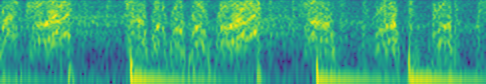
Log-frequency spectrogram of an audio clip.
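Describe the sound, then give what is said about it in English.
A DJ scratches a record in fast, gritty back-and-forth strokes over a dense beat, with several heavy low thumps marking the rhythm. “I can cut and scratch, but I don't need to boast. I make beat a little light, but that's okay, cause when I cut to the beat, it sounds this way.”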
